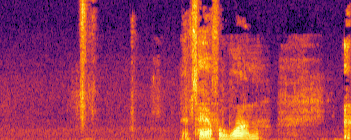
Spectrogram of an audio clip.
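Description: A stencil sheet is peeled off and crinkles.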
